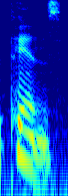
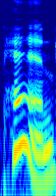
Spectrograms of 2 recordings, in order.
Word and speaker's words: pin: Use the short I sound like this. Is pi pin. Not pen like you're right with, but pin. These are regular push pins.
